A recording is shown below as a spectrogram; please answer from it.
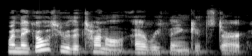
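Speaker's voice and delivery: ordinary delivery, nothing marked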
